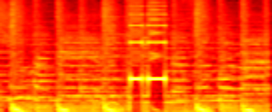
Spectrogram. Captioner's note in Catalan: doble bip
